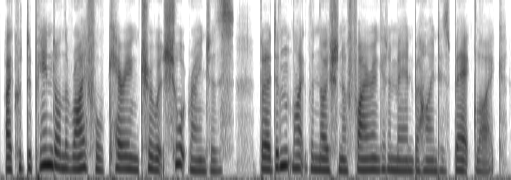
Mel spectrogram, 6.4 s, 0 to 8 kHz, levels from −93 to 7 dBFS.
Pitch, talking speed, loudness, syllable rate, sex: 195 Hz, 245 wpm, -17 LUFS, 5.6 syllables/s, female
